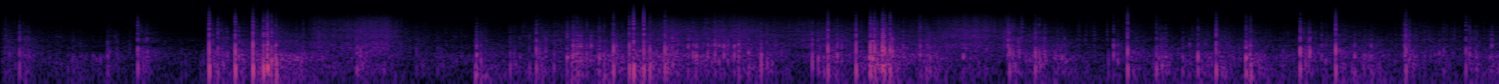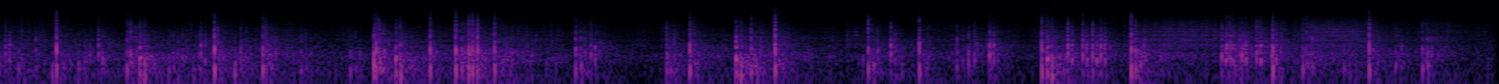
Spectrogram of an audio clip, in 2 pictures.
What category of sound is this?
Sound effects > Natural elements and explosions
